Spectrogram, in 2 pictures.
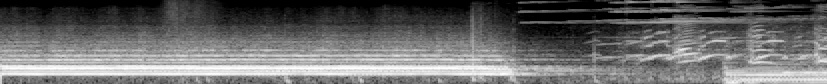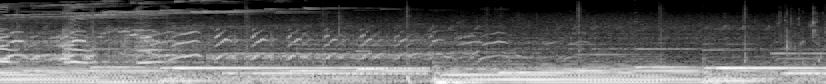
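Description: A train whistle sounding one steady, many-toned blast for about three seconds, then cutting off. Then seagulls calling repeatedly over gentle music.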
